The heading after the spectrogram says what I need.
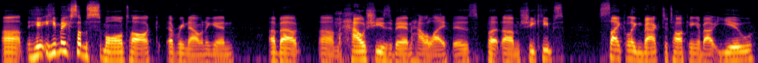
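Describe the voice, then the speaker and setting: A man's voice: medium pitch, unhurried, a bit bright. A man acting as game master, describing a tabletop scene in a hesitant way full of fillers.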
